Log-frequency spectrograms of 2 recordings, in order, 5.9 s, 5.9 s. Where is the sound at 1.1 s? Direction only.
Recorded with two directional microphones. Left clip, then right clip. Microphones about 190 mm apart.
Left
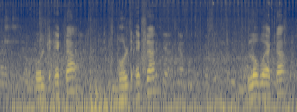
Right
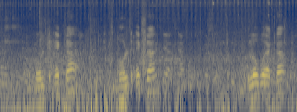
40° left (ahead or behind).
